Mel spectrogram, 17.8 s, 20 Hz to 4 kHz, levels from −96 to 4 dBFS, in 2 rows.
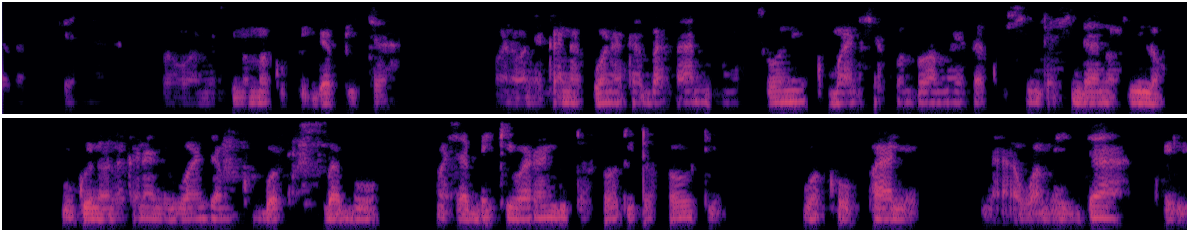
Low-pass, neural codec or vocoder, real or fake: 3.6 kHz; none; real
